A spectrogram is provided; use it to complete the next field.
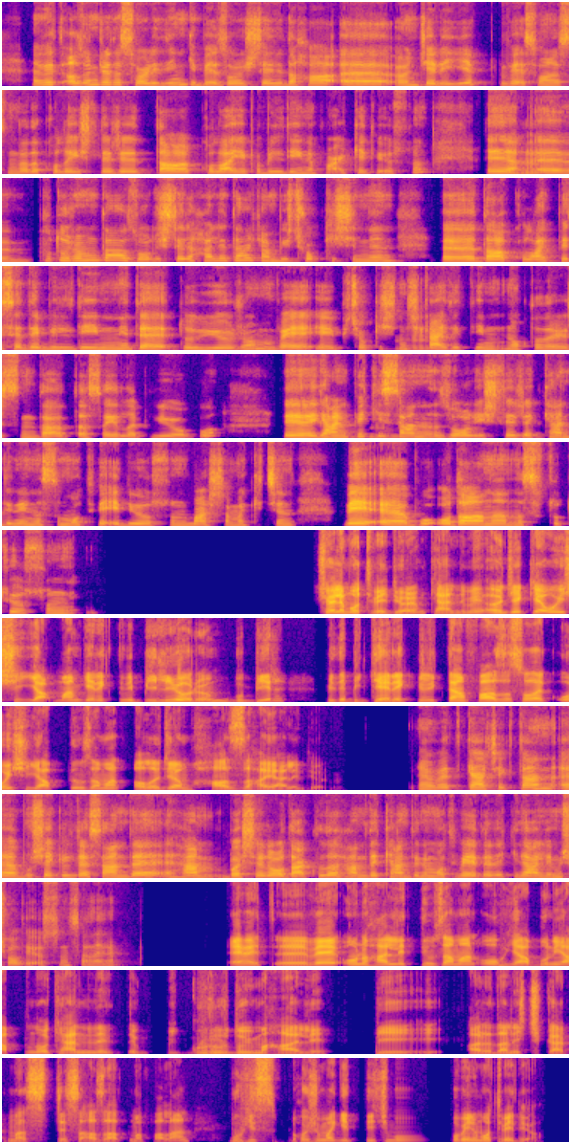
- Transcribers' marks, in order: tapping
- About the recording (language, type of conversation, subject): Turkish, podcast, Gelen bilgi akışı çok yoğunken odaklanmanı nasıl koruyorsun?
